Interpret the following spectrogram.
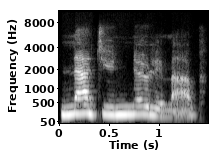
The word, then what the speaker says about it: nadunolimab: Now, you've expanded what we should probably call by its antibody name, CAN04, but nadunolimab. How do you pronounce it, Goran?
